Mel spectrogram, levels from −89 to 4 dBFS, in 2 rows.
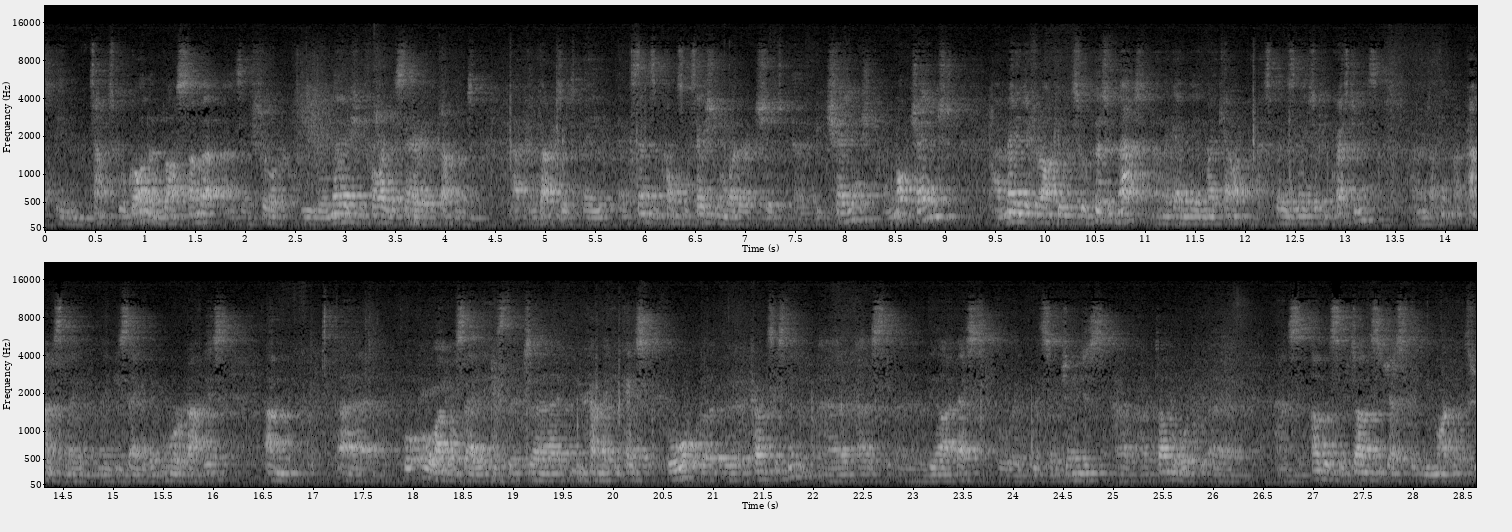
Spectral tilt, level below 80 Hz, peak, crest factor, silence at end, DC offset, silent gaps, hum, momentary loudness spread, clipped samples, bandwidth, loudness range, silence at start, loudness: -3 dB/octave; -74 dBFS; -12 dBFS; 22 dB; 0 s; under 0.1%; none; none; 10 LU; under 0.1%; 16 kHz; 4 LU; 0 s; -33 LUFS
